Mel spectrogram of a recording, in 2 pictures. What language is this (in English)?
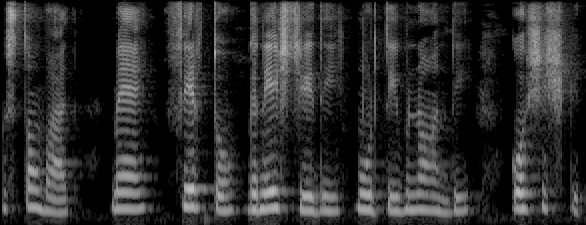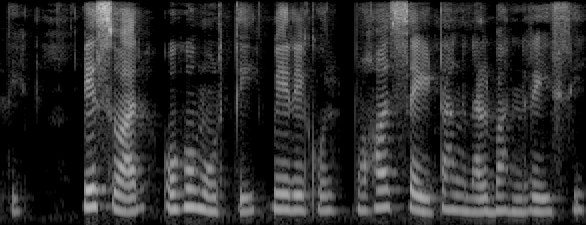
Punjabi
